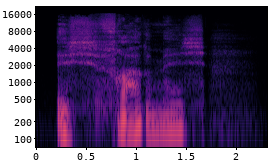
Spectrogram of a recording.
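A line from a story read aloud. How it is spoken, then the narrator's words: Murmured. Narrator (German): murmelte Edwin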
